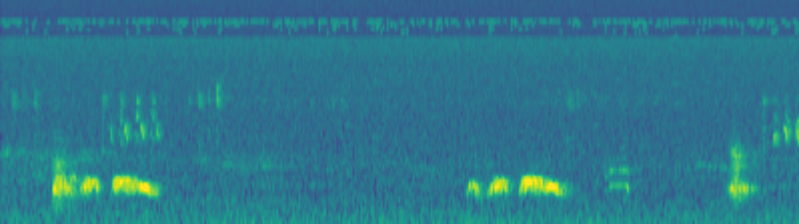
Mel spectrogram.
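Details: Decoy spotted dove cooing to lure wild doves, heard faintly at a distance with two low cooing phrases and a single later note over a steady background hiss, with faint higher bird chirps.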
